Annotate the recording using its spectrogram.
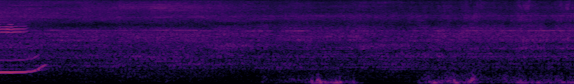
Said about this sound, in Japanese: ごめんごめん。ドライヤーね、ドライヤー。あったあった。ほいじゃ、ドライヤーかけますよ。ブイーン。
